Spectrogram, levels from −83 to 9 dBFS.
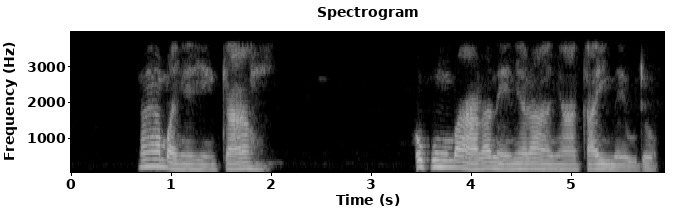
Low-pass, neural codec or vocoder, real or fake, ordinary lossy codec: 3.6 kHz; codec, 16 kHz in and 24 kHz out, 1 kbps, XY-Tokenizer; fake; none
